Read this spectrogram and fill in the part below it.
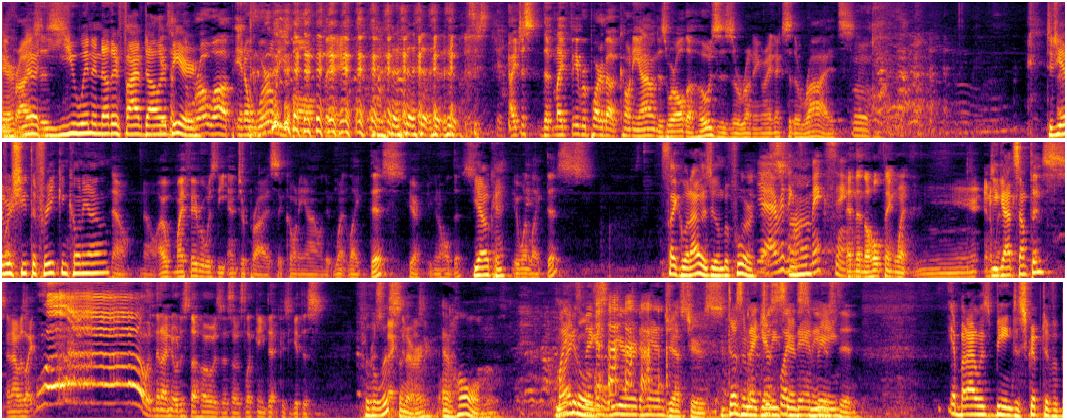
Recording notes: Mini-tour in Chicago. The lovely Lincoln Hall in Chicago is the setting for this LIVE episode.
